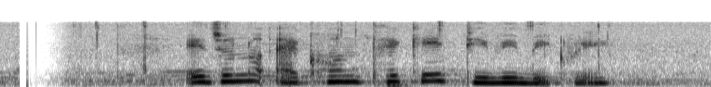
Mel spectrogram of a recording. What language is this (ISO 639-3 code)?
ben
